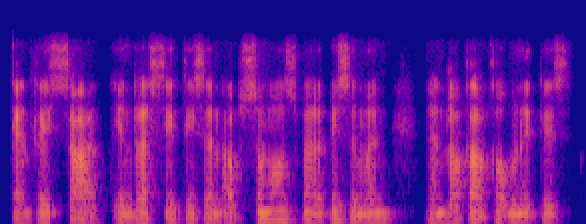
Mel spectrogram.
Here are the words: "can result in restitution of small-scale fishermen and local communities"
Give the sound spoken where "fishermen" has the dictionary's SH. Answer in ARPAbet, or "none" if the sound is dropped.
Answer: S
